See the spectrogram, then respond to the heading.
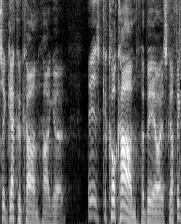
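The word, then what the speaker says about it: Gekkoukan: Ah, they pronounce it Gekukan.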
